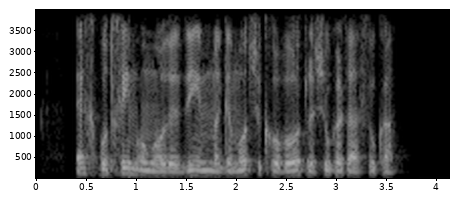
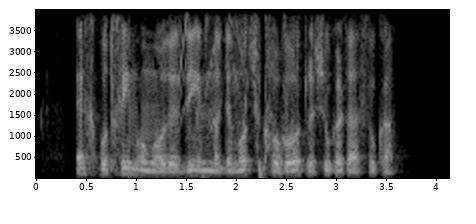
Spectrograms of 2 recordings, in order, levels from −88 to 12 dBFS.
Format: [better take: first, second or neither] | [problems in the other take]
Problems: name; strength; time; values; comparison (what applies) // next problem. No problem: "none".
first | noise reduction (neural mask model Resemble Enhance denoiser)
